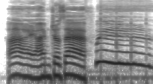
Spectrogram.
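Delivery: put-on very high, swooping, squealing, crazy baby voice. A podcast co-host introduces himself on air, in a crazy baby voice. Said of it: "I went with a crazy baby voice".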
